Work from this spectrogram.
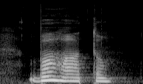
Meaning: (adverb) 1. much, a lot 2. richly, in a rich manner; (determiner) many, a lot of
- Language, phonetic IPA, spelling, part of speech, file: Ukrainian, [bɐˈɦatɔ], багато, adverb / determiner, Uk-багато.ogg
